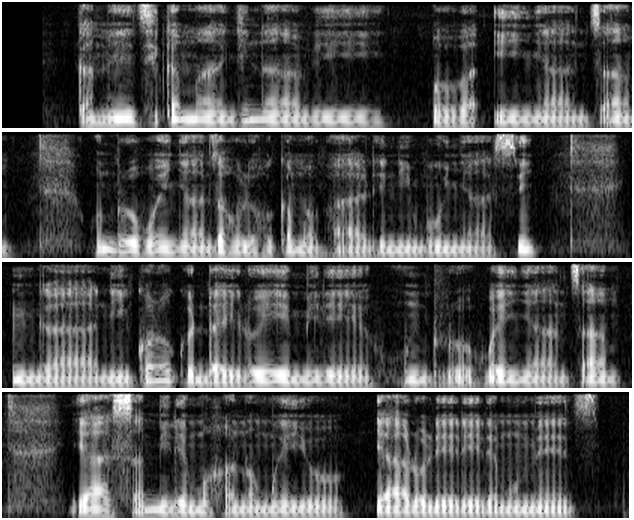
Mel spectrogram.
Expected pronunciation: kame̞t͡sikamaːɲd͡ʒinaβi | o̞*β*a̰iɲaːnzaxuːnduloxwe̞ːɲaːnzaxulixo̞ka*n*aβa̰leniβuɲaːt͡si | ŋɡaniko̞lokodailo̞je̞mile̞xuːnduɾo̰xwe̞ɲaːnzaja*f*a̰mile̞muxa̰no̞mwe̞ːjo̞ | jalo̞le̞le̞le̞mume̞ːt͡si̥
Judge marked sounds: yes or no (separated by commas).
yes, no, no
